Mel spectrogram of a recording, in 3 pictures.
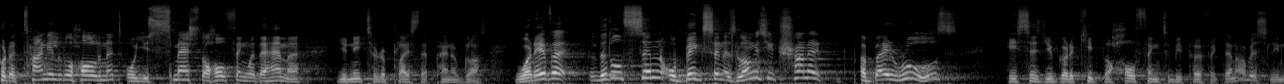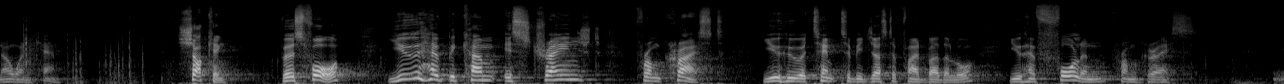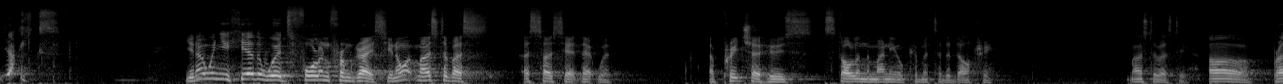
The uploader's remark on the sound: Recorded at the Lighthouse Bible School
